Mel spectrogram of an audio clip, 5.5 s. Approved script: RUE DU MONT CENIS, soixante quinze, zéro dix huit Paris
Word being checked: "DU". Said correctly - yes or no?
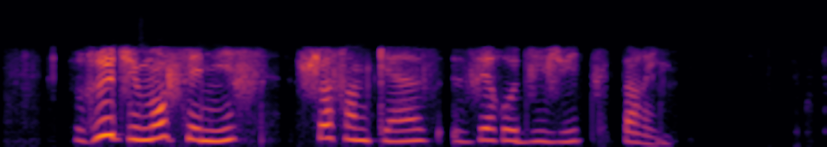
yes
